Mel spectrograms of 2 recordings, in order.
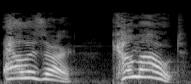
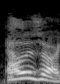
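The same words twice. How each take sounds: First: High, loud summons, rising hard on come out; commanding shout. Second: Calling the name louder into the grave; shouted call. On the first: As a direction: order the dead man out with full voice. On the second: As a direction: call him out of the tomb. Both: Acted. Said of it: "he shouted".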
